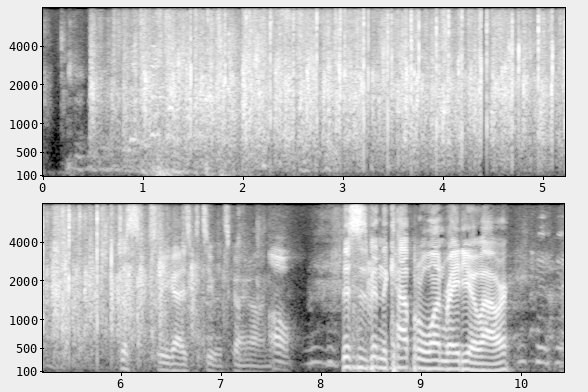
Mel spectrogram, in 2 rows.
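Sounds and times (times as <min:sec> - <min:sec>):
speech: 0:00.3 - 0:01.0, 0:06.0 - 0:10.4
laughter: 0:00.4 - 0:04.0, 0:09.8 - 0:10.4
audience applause: 0:00.4 - 0:07.5.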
